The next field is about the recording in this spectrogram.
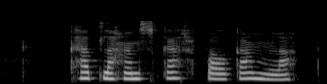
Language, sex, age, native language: Icelandic, female, 9, Icelandic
